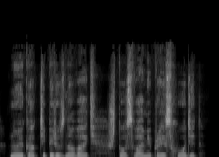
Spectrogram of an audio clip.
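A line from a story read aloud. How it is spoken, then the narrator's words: Sighing. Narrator (Russian): вздохнула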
